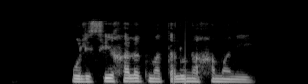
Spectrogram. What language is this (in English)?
Pashto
